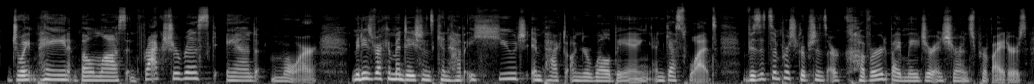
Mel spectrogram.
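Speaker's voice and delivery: smooth, polished podcast sponsor read; lilting list-like commercial delivery; scripted ad read. Acted. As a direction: pitch the product in tidy, rehearsed phrases. Reads a sponsor ad.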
